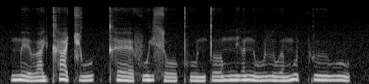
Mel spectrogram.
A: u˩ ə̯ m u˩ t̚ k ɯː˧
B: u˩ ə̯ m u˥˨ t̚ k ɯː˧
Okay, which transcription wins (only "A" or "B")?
B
